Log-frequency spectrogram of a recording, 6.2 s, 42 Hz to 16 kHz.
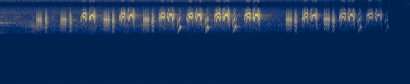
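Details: Eastern olivaceous warbler singing in a garden in the Bassa Modenese, Italy, where it is rare, after the storms of May 2023: a fast, chattering run of short, dry, scratchy notes, briefly pausing near four seconds, then resuming.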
